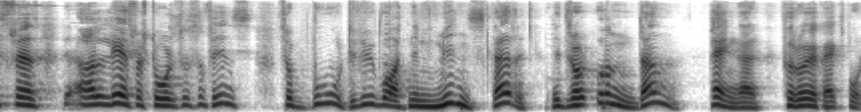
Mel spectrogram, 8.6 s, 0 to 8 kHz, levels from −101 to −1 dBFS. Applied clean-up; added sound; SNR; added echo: neural mask model DeepFilterNet 3.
